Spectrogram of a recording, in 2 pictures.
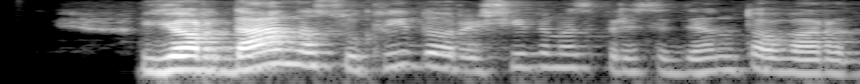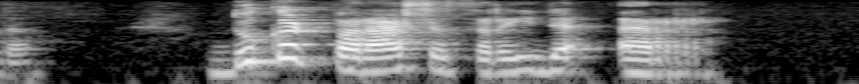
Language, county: Lithuanian, Utena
